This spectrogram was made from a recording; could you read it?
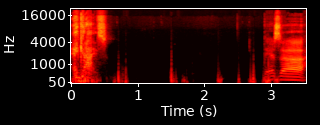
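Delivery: slow, loud stage whisper meant to carry. Speaking to the group about an owl bear, loud whisper. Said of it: "I'm gonna whisper loudly".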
